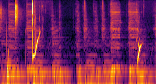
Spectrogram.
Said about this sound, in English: There was a kind of snare-y sound initially, and then Liz suggested a water drop sound.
